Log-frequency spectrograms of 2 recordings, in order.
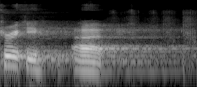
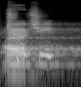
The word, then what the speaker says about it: Trochi: As for me and Turkey, if I'm mispronouncing that, please correct me. Trochi. Trochi, yes. Trochi, yes.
